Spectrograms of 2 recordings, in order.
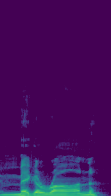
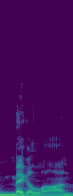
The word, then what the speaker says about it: Megalon: We have Megaron, which is actually Megalon, but they've seen fit to misspell it here on the card.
